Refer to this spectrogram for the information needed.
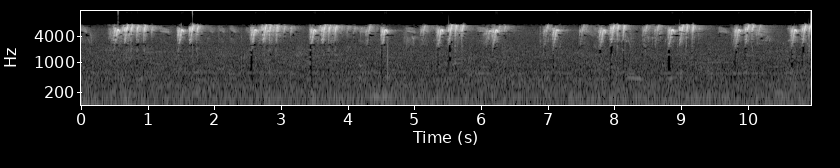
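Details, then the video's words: Sunbird song used as a lure for trapping: very high, sharp twittering phrases, each under a second long, repeated about once a second in an uneven rhythm over quiet background. "tiếng chim hút mật làm mồi chuẩn"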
